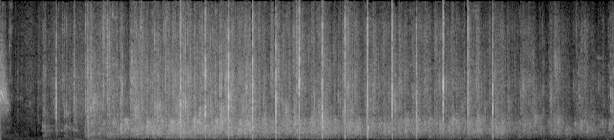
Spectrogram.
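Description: A small seated audience applauding. The clapping starts about half a second in, builds, then slowly dies away near the end.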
